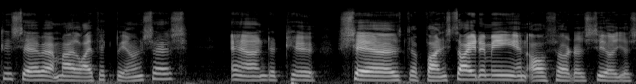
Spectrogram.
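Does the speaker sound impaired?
Yes: Down syndrome; accent from condition.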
